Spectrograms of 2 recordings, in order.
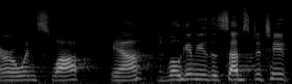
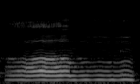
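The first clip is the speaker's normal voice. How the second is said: long, level hummed um; class-wide drawn-out um. Retold or imitated. Professor mimicking her class, drawn-out filler um. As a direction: hold one flat-pitched um like a whole class. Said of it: "the whole class comes in with".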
